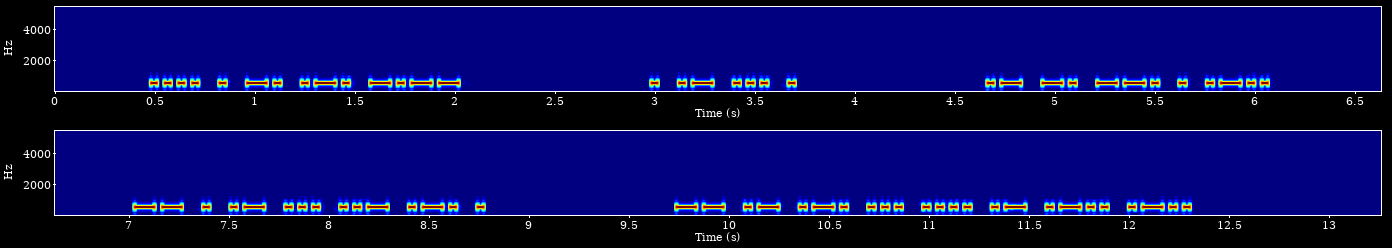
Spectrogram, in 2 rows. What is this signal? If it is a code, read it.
Morse code, heard as a keyed tone, about 34 wpm, 550 Hz. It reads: HENRY EASE ANGEL MEASURE MARSHALL
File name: Ultimate Word List / 35WPM Ultimate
